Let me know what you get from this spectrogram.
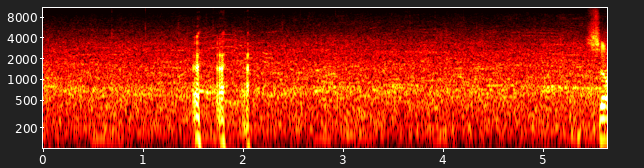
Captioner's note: applause; laugh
